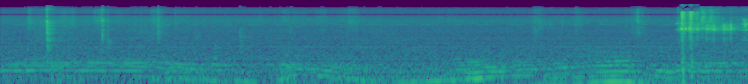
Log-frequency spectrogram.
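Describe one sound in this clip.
A clock ticks softly and steadily.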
